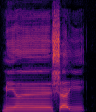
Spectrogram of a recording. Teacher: Ditahan dua harakat nun sukunnya dengan samar. Ya, jangan min tapi min sya mendekat ke huruf sya. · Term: ikhfa hakiki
